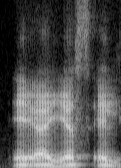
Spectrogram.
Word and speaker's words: aisle: AISLE. It is pronounced as aisle.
